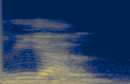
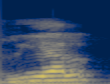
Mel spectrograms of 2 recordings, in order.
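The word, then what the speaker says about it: real: currency কার কার রয়েছে রিয়াল রুবেল rupees রেমেনবি এবং রান প্রত্যেকের আর আছে দেখো ব্রিক্স কান্ট্রি রেগুলার এই কারেন্সি গুলোতে প্রত্যেকটার আর রয়েছে রিয়াল এটাকে একচুয়ালি রিয়াল নয় রিয়েল উচ্চারণ হবে রিয়েল ঠিক আছে উচ্চারণটা হবে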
